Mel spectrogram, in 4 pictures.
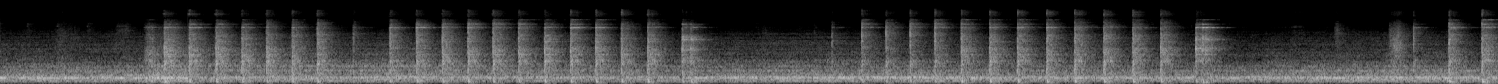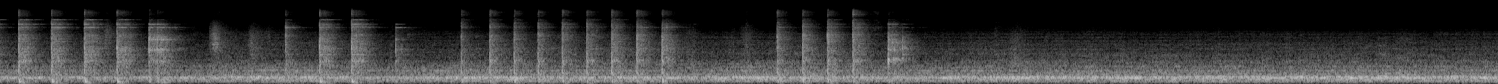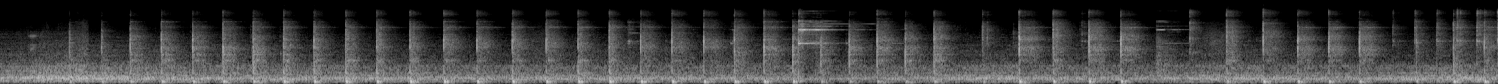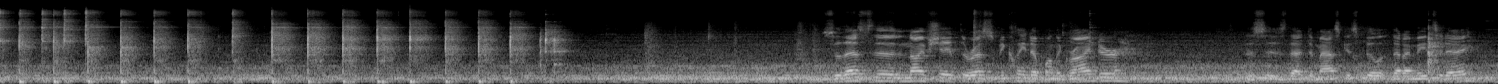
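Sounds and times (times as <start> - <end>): steady hum: 0.0 - 59.9
hammer striking anvil: 1.5 - 7.1, 8.3 - 12.3, 14.5 - 16.8, 31.0 - 50.7.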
